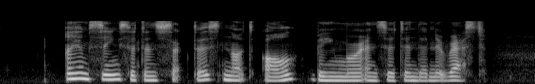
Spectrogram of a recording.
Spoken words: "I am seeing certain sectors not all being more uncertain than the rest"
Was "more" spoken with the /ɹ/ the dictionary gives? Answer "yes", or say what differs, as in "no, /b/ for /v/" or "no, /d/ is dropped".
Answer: yes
